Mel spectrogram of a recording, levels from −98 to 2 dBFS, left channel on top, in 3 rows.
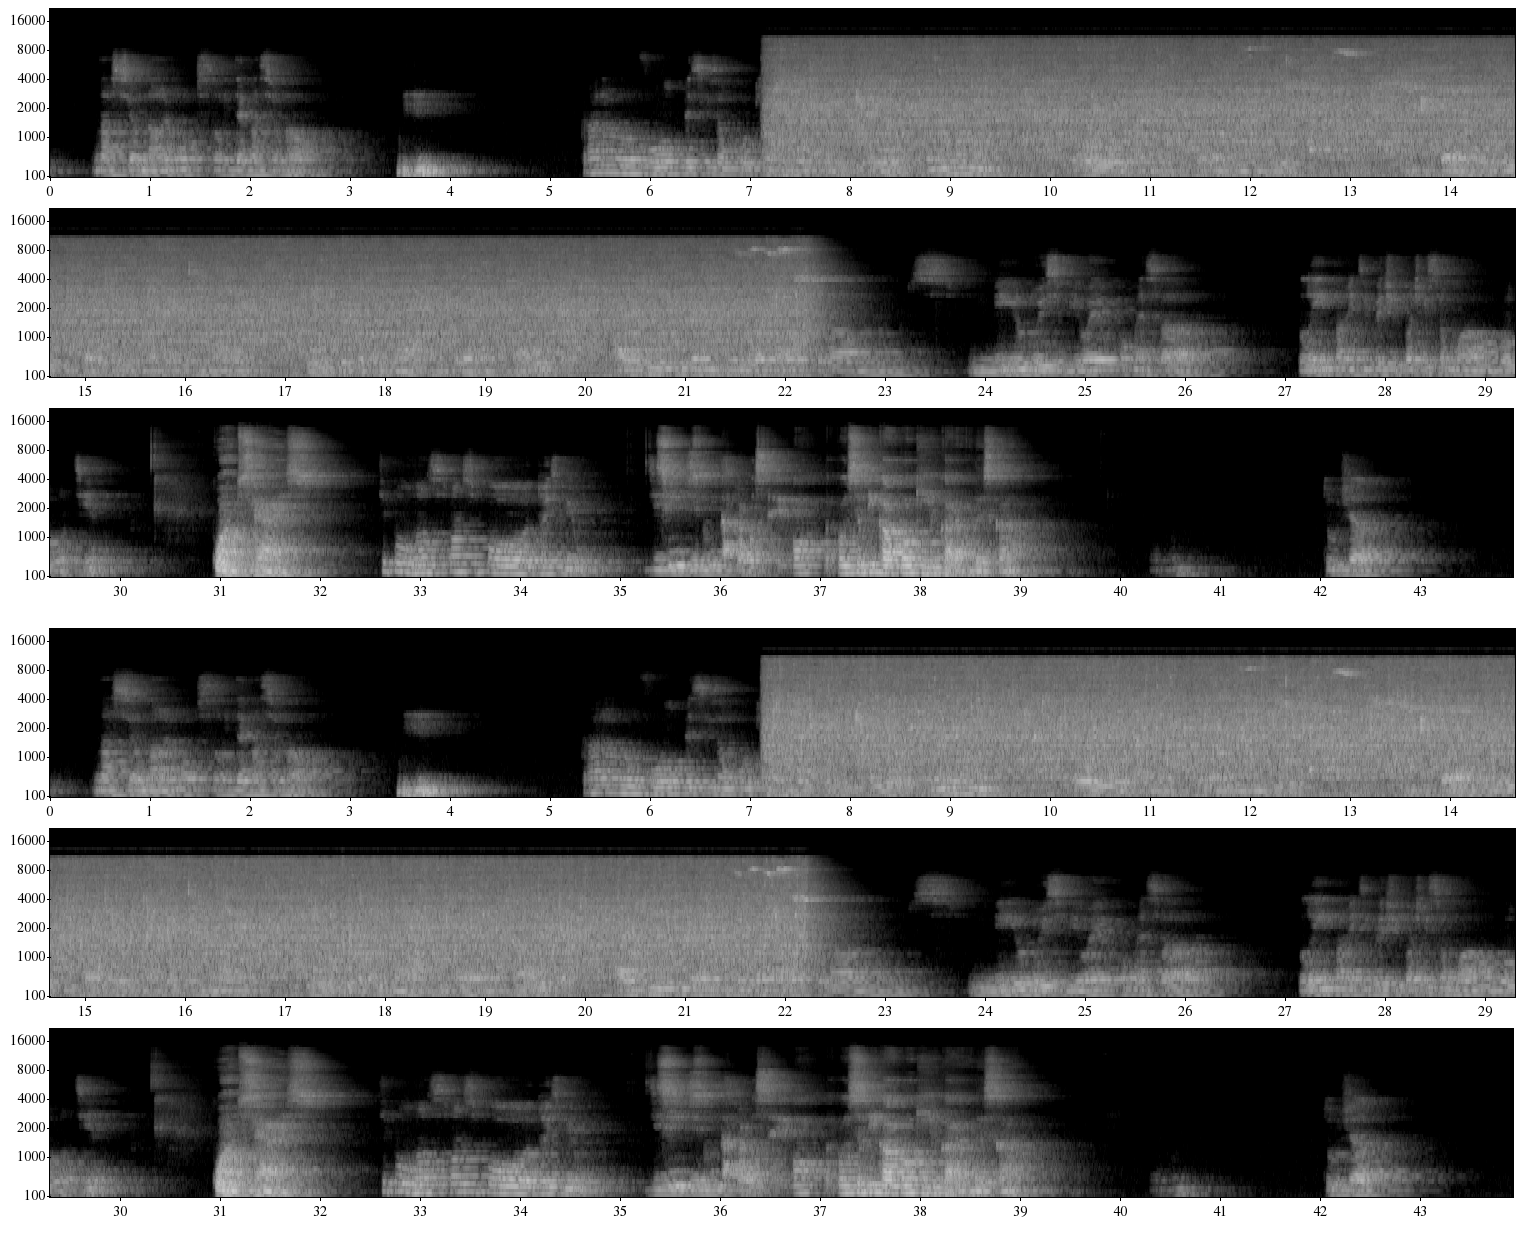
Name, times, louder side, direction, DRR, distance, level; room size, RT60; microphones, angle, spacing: voice 1, 0.4-2.6 5.3-9.5 10.2-12.5 13.4-20.0 20.3-26.1 27.1-29.8 32.6-34.7 35.3-36.5 40.3-40.6 42.1-42.5, right 1 dB, 50° left, -2 dB, 2.9 m, -38 dB
voice 2, 3.5-3.8 30.9-31.9 35.4-36.5 36.7-36.9 37.2-39.0, left 1 dB, 35° left, -5 dB, 1.1 m, -29 dB
sound 1, 7.1-22.3, right 3 dB, 85° right, 1.3 m, -33 dB
9.0 x 5.3 x 6.6 m, 1.1 s
head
